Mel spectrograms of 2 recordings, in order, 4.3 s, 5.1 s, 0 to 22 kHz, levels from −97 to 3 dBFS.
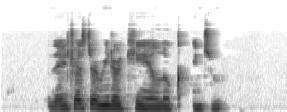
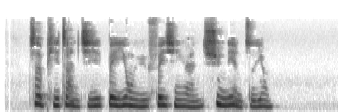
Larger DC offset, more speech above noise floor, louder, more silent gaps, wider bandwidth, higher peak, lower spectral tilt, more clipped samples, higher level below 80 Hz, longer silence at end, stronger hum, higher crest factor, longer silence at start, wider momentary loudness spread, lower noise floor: neither; first, 56 dB vs 48 dB; first, -18 LUFS vs -21 LUFS; neither; second, 9.2 kHz vs 11.5 kHz; about the same, -2 dBFS vs -4 dBFS; first, -5 dB/octave vs -2.5 dB/octave; neither; first, -62 dBFS vs -76 dBFS; about the same, 1 s vs 1 s; neither; about the same, 18 dB vs 18 dB; first, 0.75 s vs 0.45 s; about the same, 9 LU vs 8 LU; first, -73 dBFS vs -69 dBFS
